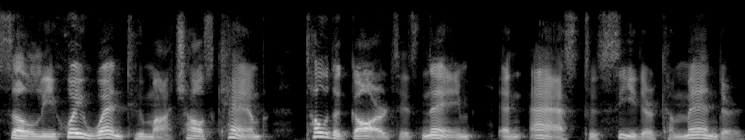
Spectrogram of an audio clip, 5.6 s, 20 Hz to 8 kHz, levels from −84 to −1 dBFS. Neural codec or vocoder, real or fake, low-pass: none; real; 7.2 kHz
